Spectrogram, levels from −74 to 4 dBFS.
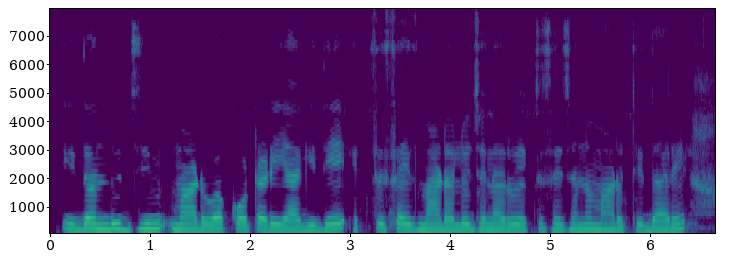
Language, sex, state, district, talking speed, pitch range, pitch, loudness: Kannada, male, Karnataka, Dharwad, 80 wpm, 195-210 Hz, 200 Hz, -29 LUFS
